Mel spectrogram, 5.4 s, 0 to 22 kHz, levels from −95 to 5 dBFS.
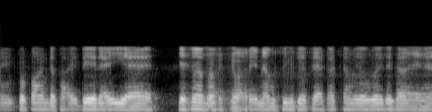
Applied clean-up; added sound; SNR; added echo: neural mask model DeepFilterNet 3.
